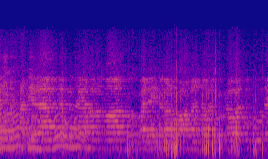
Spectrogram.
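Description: A man chants a liturgy in a slow, sung voice, echoing through a large hall.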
